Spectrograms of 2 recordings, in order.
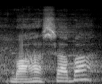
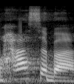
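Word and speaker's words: Muhasabah: The accent's on the wrong part. Mahasabha? Oh, Mahasabha.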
